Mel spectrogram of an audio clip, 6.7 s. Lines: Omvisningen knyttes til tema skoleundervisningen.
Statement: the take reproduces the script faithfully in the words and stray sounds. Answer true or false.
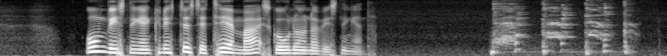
false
